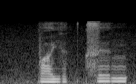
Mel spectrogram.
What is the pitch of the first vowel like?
low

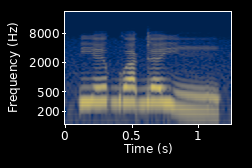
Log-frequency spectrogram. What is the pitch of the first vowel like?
high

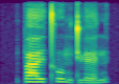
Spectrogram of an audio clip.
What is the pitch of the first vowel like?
high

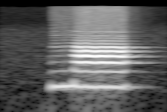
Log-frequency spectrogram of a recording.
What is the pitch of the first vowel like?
high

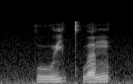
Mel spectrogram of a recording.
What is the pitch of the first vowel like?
rising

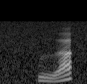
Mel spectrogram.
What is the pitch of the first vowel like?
rising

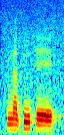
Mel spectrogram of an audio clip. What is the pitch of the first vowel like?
low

